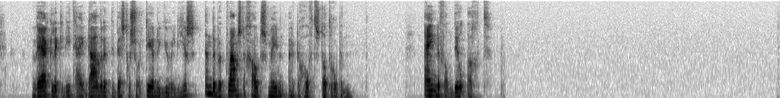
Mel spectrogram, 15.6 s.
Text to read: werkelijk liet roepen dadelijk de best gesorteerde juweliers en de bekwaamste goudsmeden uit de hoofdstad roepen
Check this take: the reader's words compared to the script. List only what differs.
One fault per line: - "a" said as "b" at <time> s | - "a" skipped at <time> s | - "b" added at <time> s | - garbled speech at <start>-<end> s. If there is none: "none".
- "roepen" said as "hij" at 1.5 s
